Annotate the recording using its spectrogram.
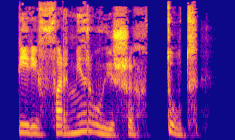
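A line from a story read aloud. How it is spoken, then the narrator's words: Through gritted teeth. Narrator (Russian): процедила Розалия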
